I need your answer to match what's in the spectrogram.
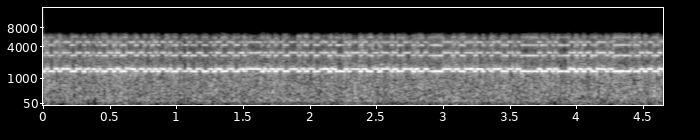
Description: Two-tone teleprinter signal, about 170 Hz shift.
